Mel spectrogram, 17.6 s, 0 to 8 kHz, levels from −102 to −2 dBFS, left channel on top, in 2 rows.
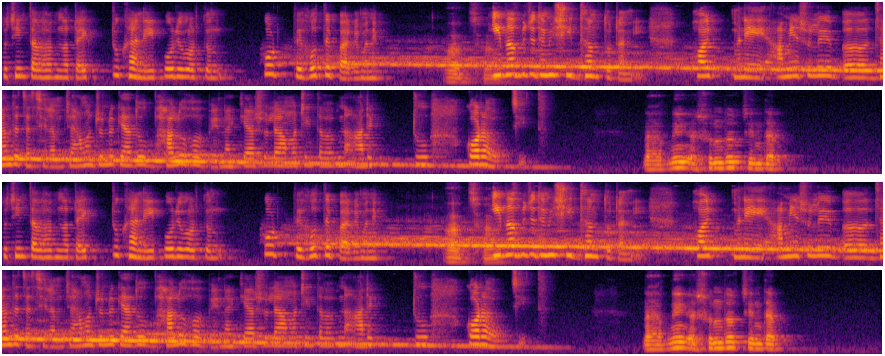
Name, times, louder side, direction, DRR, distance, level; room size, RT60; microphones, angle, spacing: voice 1, 0.0-2.2 2.6-3.8 4.9-12.5 12.9-14.3, left 1 dB, 5° left, 0.4 m, -30 dB
sound 1, 2.6-14.3, right 2 dB, 80° right, 0.9 m, -32 dB
voice 2, 4.4-5.0 15.2-16.6, right 1 dB, 50° right, 0.5 m, -29 dB
8.7 x 3.2 x 4.5 m
head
